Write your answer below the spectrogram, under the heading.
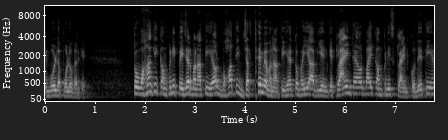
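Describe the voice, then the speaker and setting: A man giving an informal current-affairs lecture as a storyteller, talking directly to listeners in colloquial language and repeating phrases for emphasis. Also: on the high side. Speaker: current affairs educator and channel presenter. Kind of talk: informal explainer lecture, storytelling with acted-out dialogue.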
